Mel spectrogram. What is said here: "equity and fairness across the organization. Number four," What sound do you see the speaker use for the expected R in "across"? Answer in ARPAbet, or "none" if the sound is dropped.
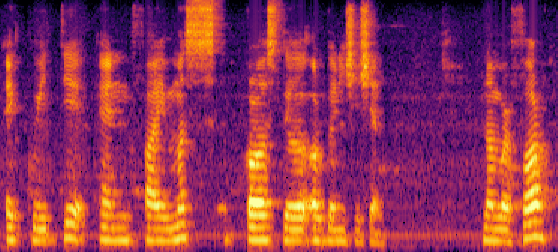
R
